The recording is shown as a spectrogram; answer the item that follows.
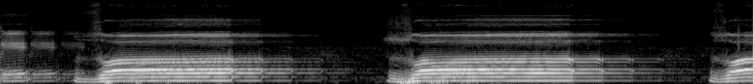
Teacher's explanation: ادا کرتے وقت زبان کی نوک ثنایا علیہ کے سرے سے لگے تو ضا ادا ہوتا ہے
